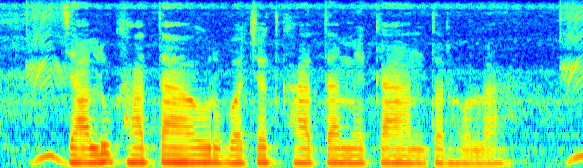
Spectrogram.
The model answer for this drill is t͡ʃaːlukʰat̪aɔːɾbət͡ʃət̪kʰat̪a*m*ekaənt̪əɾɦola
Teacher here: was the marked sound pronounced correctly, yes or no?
yes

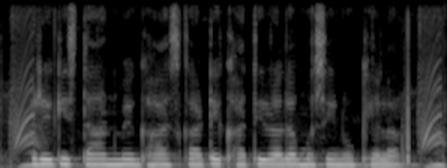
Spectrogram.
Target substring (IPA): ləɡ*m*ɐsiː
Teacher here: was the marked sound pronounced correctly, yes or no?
yes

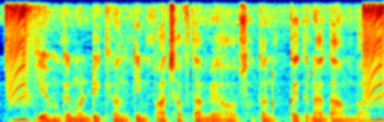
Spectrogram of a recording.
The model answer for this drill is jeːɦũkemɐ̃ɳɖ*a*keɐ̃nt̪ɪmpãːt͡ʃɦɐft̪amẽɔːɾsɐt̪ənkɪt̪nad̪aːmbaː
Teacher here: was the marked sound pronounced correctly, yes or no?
no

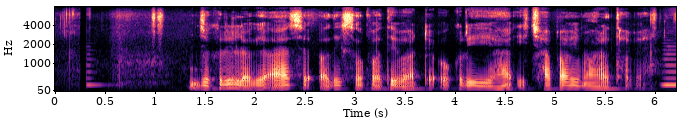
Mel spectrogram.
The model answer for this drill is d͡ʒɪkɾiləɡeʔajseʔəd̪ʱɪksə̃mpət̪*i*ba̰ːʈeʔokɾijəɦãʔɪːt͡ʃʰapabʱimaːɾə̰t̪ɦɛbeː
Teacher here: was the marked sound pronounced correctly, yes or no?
yes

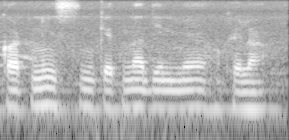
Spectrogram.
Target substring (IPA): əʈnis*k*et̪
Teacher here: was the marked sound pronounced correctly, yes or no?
yes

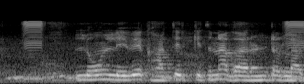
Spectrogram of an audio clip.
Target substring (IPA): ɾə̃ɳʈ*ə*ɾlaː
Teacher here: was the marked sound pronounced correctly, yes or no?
yes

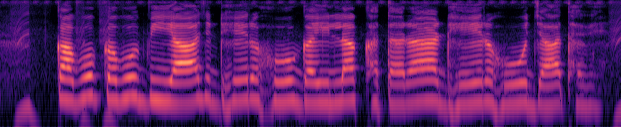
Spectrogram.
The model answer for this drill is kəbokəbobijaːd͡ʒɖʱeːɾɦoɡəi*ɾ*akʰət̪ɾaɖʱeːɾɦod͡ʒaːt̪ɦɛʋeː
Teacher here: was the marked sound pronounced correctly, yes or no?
no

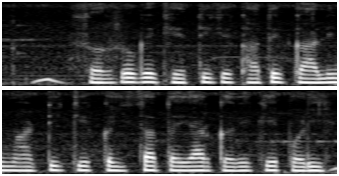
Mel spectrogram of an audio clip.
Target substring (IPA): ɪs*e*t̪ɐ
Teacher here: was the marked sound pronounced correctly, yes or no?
no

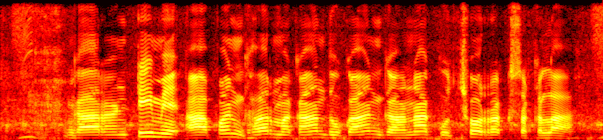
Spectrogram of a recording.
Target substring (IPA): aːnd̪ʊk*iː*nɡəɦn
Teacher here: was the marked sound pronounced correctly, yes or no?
no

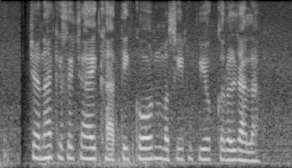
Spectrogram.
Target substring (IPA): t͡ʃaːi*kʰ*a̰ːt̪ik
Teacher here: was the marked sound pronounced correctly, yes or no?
yes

